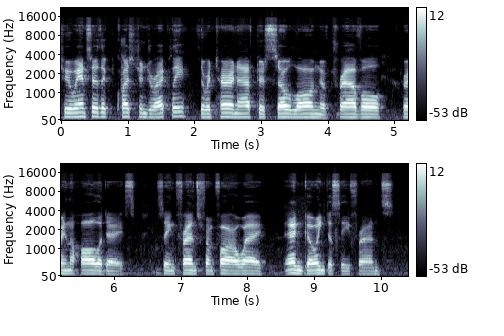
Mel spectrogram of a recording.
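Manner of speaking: soft, downcast, gloomy, mopey reading. Answering the question directly, reading the answer like Eeyore. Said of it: "you read that like Eeyore".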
